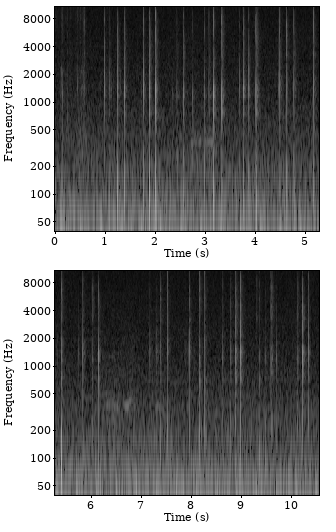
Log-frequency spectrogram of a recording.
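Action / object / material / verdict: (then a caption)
scrape / plastic bristle hairbrush on a cushion / plastic / none. A black plastic hairbrush with bristles rests on a pink cushion while fingers strum and scratch across the bristles. This produces a steady run of quick, dry, bright ticks and flicks with very short decay. Underneath is a soft, low background rumble.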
